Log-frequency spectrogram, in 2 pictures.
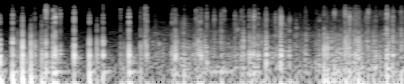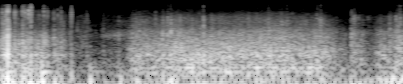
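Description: Long nails scratch across a flat, solid cork board covered with plastic half-pearl stickers, and the board is repositioned by hand. Dense, quiet crackling and clicking scratches run over a heavy low rumble, easing into a smoother, steady scraping hiss in the second half.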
